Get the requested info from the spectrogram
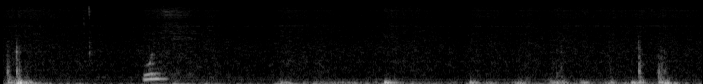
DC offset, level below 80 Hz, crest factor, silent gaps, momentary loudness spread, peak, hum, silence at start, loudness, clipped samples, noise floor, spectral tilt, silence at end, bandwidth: under 0.1%; -36 dBFS; 26 dB; none; 22 LU; -8 dBFS; none; 0.05 s; -36 LUFS; under 0.1%; -55 dBFS; -7 dB/octave; 0 s; 16.5 kHz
